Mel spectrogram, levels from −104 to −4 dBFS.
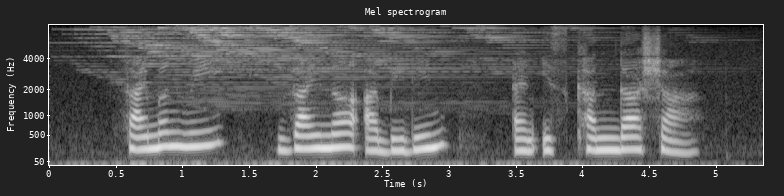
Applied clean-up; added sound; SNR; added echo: none; Chime; 18 dB; none.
